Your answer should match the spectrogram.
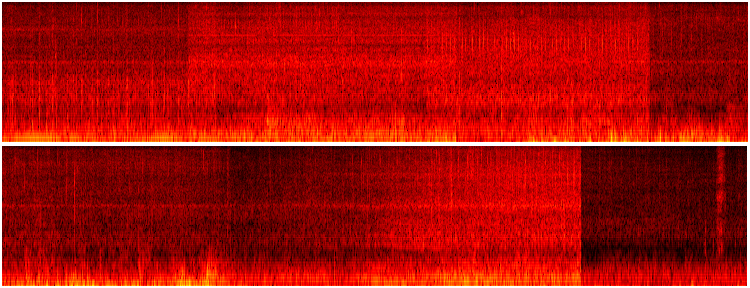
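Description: Egg mixture sizzling in a pan on a portable gas camping stove, with the burner's hiss. The noise shifts abruptly in level several times, and a few light clicks come near the end.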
